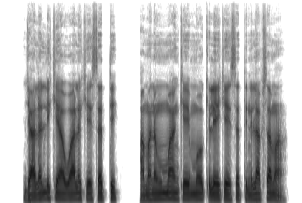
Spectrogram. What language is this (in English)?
Oromo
